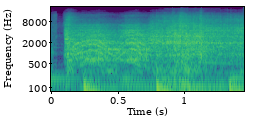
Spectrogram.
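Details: Freshly built 440 Magnum V8, after resetting distributor: engine catches almost at once and settles into a lumpy, steady V8 beat with no stumbling or backfire; starts and runs properly.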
